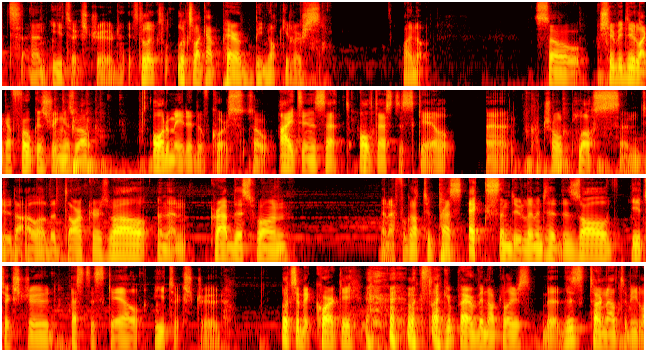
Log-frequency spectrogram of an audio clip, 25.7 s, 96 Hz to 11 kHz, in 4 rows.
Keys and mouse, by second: 0.3 e, 2.0 middle click, 2.8 a, 3.1 g, 4.3 middle click, 5.2 middle click, 6.0 ctrl+r, 6.9 3, 7.1 a, 7.2 a, 9.2 i, 10.0 alt+s, 11.9 ctrl+KP_Add, 12.9 g, 13.9 middle click, 15.2 middle click, 18.4 middle click, 19.1 e, 19.8 s, 20.7 e, 22.2 middle click, 23.0 Tab, 23.3 middle click, 24.6 middle click, 25.0 middle click.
